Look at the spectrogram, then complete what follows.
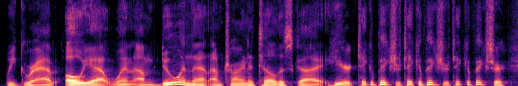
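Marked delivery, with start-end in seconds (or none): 3.3-5.1 retold urgent plea. Urging friend during ghost encounter.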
